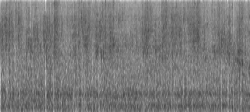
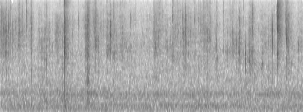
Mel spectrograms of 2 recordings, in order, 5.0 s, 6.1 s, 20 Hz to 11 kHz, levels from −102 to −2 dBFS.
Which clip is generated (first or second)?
first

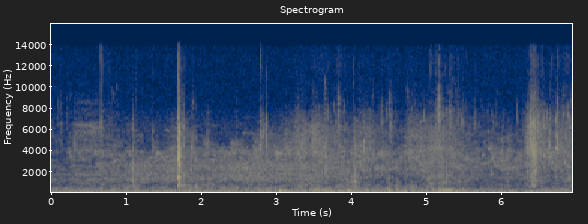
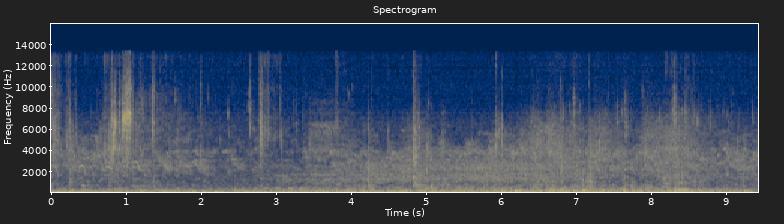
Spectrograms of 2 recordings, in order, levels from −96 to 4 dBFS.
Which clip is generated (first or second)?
second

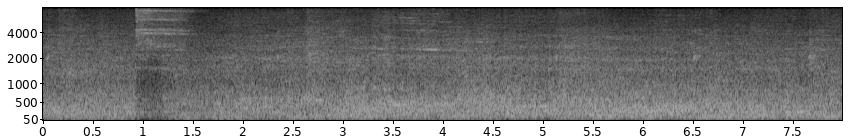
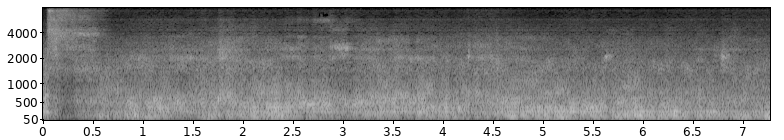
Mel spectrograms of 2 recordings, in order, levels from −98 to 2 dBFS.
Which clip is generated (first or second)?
second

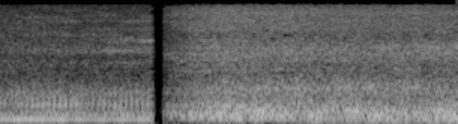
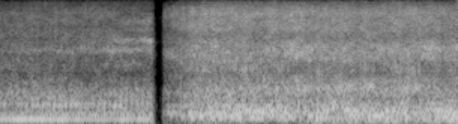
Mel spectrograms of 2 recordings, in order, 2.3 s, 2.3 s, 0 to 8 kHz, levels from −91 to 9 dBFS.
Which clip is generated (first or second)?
second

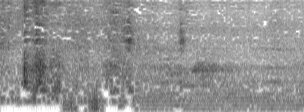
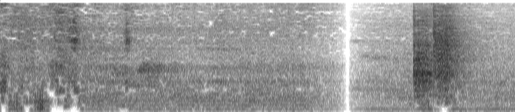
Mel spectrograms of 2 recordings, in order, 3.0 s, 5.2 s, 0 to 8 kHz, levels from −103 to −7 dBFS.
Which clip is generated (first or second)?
second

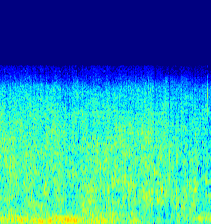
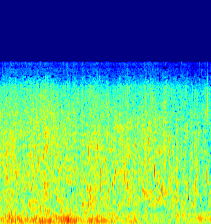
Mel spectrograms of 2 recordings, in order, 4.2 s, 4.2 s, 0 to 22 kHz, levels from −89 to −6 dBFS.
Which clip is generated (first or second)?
first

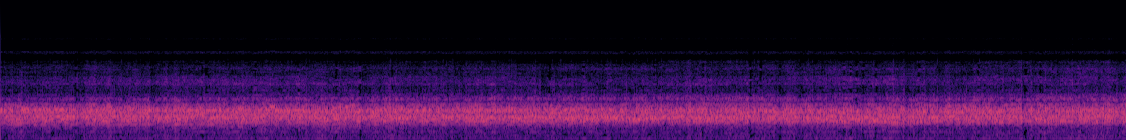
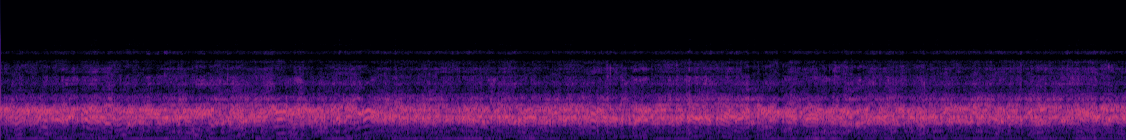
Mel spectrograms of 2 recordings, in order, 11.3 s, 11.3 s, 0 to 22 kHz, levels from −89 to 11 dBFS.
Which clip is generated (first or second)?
second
